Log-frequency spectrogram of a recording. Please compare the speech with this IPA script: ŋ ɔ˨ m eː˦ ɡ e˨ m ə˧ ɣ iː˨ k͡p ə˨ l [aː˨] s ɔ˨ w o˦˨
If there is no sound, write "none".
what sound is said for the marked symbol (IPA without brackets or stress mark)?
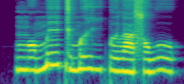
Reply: aː˨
